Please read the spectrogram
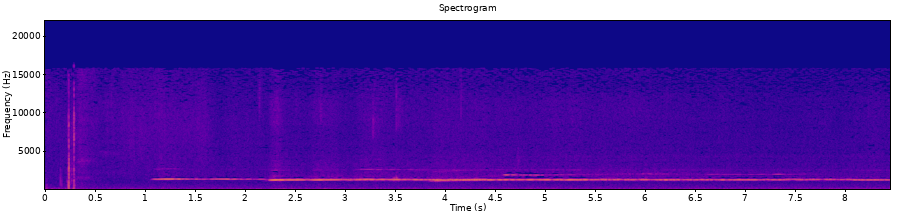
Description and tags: Group of 5 people whistling softly.
Sounds produced and recorded by students of MM. Concepcionistes in the context of ESCOLAB activity at Universitat Pompeu Fabra (Barcelona).
Recorded with a Zoom H4 recorder.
